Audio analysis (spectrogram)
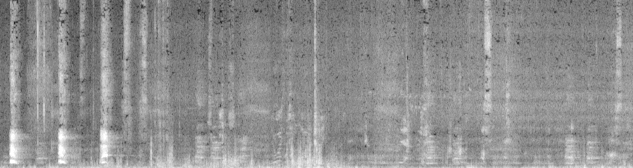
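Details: Cane Corso, formentino coloured, working a bite sleeve in attack training; three quick, deep barks open, spaced about a second apart, then men chatting and handling noise take over with no further barking.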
